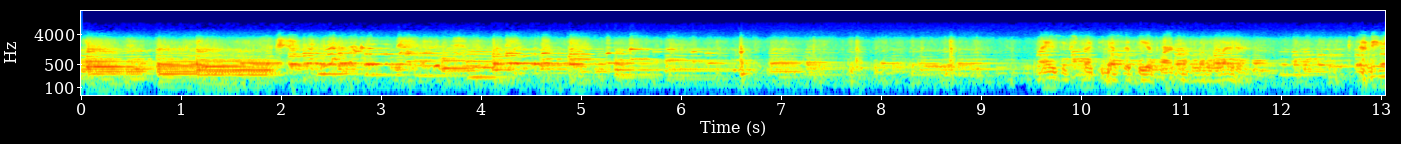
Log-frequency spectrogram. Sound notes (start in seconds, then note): 1.9 Agnes laughing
